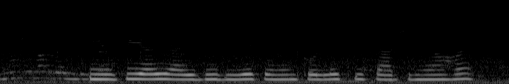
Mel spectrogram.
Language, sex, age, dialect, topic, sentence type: Bengali, female, 18-24, Rajbangshi, banking, question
